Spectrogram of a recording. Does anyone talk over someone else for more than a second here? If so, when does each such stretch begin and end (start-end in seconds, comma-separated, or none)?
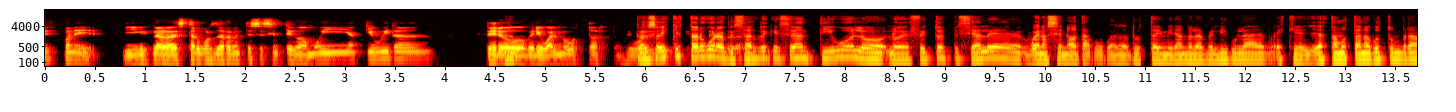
5.9-7.2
